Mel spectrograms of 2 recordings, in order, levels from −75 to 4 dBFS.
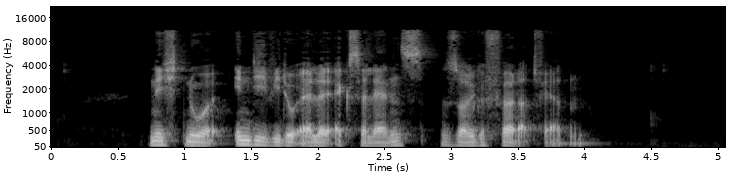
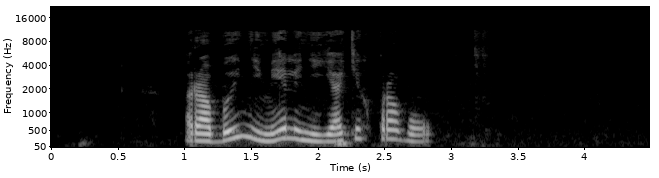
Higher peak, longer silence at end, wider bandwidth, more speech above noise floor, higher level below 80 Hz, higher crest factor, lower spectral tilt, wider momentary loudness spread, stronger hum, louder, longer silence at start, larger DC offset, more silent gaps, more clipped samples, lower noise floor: about the same, -2 dBFS vs -4 dBFS; second, 1.05 s vs 1.65 s; about the same, 11.5 kHz vs 11.5 kHz; about the same, 44 dB vs 46 dB; first, -42 dBFS vs -60 dBFS; about the same, 20 dB vs 22 dB; second, -4.5 dB/octave vs -7 dB/octave; about the same, 9 LU vs 11 LU; neither; about the same, -21 LUFS vs -23 LUFS; second, 0.75 s vs 1 s; neither; neither; neither; about the same, -65 dBFS vs -67 dBFS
